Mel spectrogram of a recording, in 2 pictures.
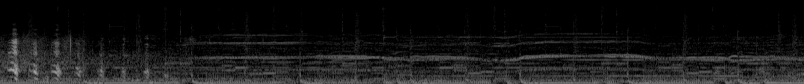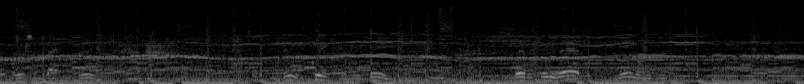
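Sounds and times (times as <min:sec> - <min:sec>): quadcopter propellers whining: 0:00.0 - 0:16.0.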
